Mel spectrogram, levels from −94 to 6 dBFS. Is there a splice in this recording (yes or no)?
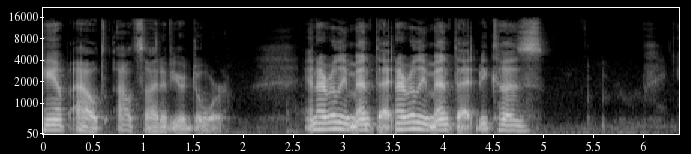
yes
